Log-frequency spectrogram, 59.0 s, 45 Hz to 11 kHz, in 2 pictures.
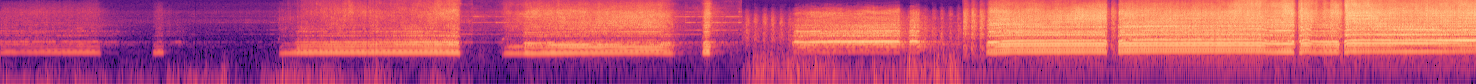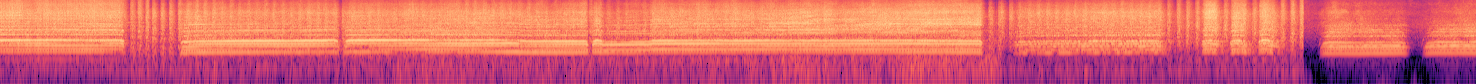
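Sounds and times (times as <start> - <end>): locomotive horn chime: 5.2 - 14.8
low rumble: 14.9 - 19.7.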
